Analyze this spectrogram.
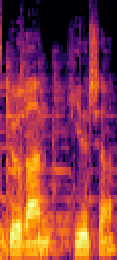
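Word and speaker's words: Göran Hielscher: My name is Goran Hilcher. So, for the English natives I always say like it's like go, run, heal, share to pronounce it more easy.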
